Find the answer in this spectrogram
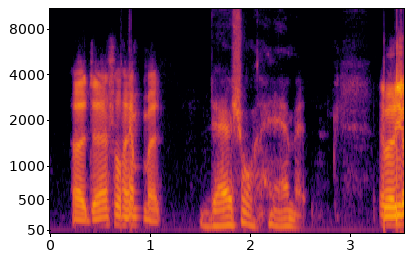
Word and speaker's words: Dashiell: Dashiell was an Americanized spelling of an old family name and was pronounced Dashiell.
